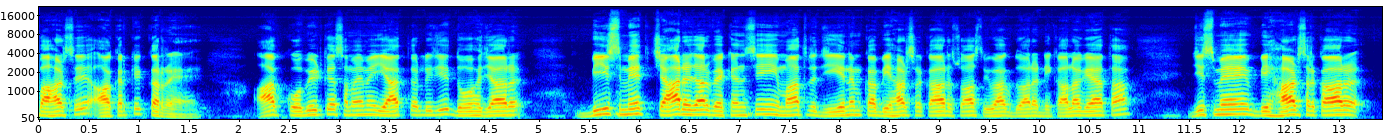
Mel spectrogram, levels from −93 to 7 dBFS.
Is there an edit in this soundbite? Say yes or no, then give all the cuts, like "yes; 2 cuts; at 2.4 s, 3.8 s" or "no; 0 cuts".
no; 0 cuts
